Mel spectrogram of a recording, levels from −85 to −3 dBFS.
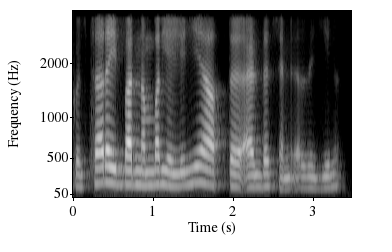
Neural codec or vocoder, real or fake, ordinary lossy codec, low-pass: codec, 24 kHz, 0.9 kbps, WavTokenizer, large speech release; fake; none; 3.6 kHz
